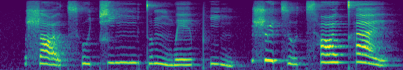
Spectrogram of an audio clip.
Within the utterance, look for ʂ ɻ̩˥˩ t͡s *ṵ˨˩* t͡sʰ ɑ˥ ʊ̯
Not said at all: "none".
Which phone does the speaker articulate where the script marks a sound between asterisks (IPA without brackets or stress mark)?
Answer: ṵ˨˩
